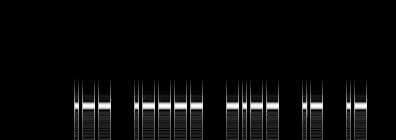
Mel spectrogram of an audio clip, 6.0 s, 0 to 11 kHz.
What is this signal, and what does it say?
Morse code, heard as a keyed tone, about 20 wpm, spaced as for 15 wpm, 700 Hz. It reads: W1YAA
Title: 147 Lesson 24g - Letter y - Call Signs 20wpm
